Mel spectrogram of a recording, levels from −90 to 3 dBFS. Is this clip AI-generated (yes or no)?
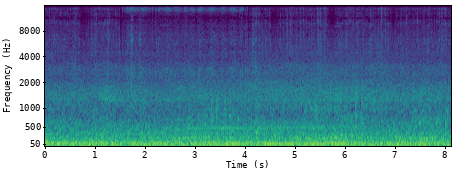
no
